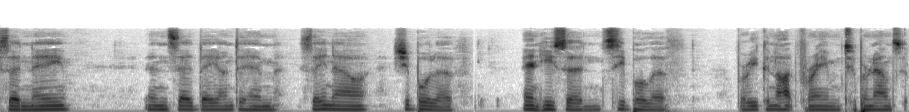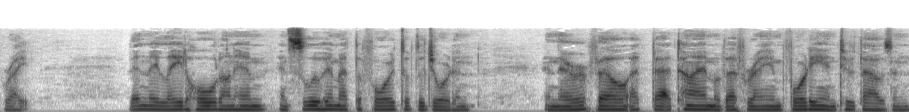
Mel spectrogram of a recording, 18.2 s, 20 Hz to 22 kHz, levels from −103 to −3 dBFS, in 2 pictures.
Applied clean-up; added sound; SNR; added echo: none; none; none; none.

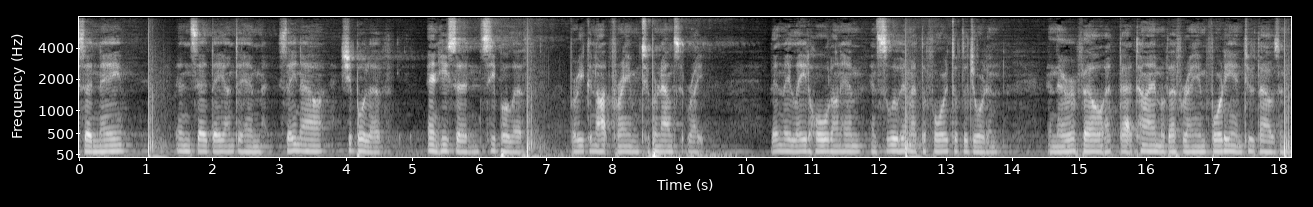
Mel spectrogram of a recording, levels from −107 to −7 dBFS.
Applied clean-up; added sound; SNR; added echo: none; Fireworks; 13 dB; reverberation time 2.2 s.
